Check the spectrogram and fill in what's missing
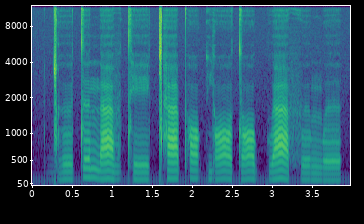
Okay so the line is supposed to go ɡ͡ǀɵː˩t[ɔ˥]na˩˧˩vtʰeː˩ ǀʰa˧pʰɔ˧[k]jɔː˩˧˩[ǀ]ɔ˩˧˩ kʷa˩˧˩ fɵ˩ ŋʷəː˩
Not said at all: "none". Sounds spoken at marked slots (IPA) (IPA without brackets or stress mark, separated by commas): ə˥, k, t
